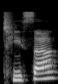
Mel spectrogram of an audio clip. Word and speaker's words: Tisa: when we started but my name is actually pronounced Tisa like Lisa but I but I have to explain that to everyone more than once um 85 to 90 of people pronounce it wrong and then the minute I go it's like Lisa with the teeth they go oh okay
